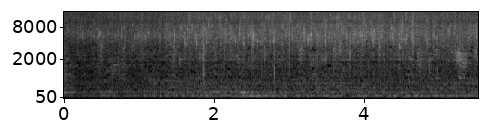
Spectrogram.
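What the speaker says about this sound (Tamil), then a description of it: "இந்த ஆயிலும் பட்டரும் நல்லா ஹீட் ஆகிடுச்சு" Oil and butter heat in a pan for tandoori chicken, giving a steady close crackling sizzle with scattered sharp pops that builds slightly and continues throughout, with no one speaking.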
